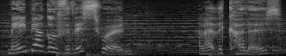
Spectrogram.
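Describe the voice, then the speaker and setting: A woman's voice: mid-range voice, big pitch swings, normal speed, over music, close to an everyday voice. A woman playing a composed, frank young soldier in a video game, matter-of-fact.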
